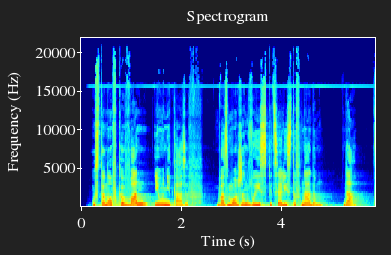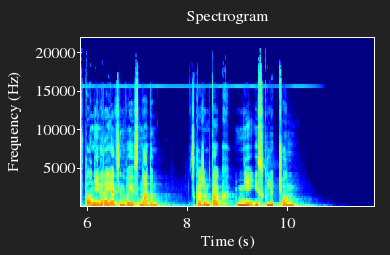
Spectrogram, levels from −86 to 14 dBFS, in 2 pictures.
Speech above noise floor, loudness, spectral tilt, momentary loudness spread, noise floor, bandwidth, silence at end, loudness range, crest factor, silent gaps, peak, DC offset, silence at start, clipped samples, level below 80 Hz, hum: 72 dB; -14 LUFS; -4 dB/octave; 12 LU; -86 dBFS; 20 kHz; 1.5 s; 3 LU; 14 dB; none; 0 dBFS; under 0.1%; 0.25 s; under 0.1%; -40 dBFS; none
